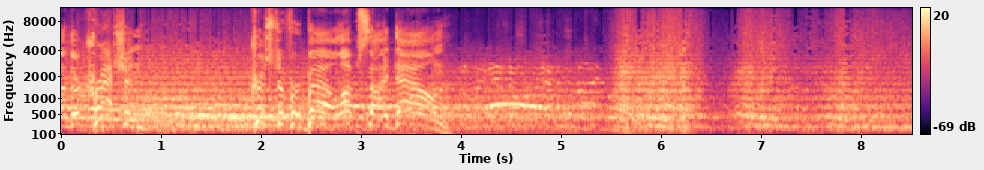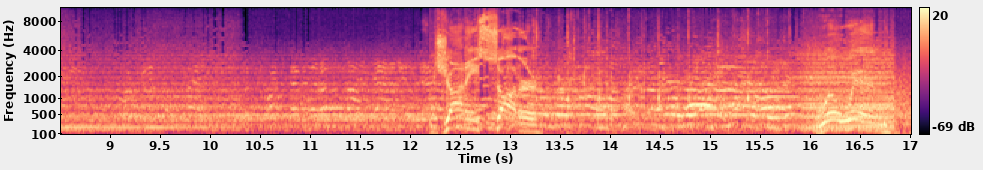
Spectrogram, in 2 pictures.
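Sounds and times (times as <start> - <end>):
race truck engines: 0.0 - 17.0
trucks crashing rushing noise: 5.4 - 10.6.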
